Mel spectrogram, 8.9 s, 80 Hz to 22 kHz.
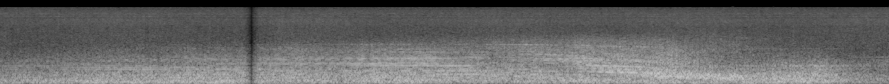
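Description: A Lockheed L-1011-1 TriStar airliner roars steadily with loud, broadband jet engine noise, swelling as it passes, with no talking.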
